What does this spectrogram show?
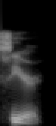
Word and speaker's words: CIR: It was recognized by the acronym CIR, pronounced SEIR.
